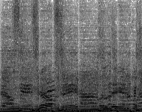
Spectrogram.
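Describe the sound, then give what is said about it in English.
A loud, dense rock song plays on its own, with a driving distorted guitar riff over thumping drums, steady and full for the few seconds heard. “These songs, you just hear the bit of the riff at the start”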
